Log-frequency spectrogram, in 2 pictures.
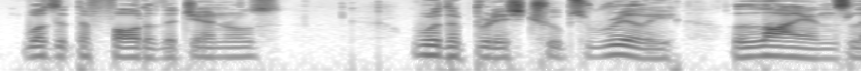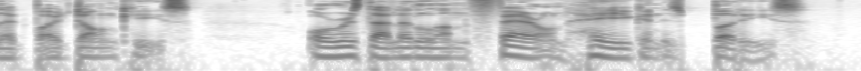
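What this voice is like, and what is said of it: Poor put-on American accent. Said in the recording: “my rather appalling, appalling um, American accent”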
